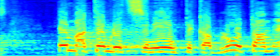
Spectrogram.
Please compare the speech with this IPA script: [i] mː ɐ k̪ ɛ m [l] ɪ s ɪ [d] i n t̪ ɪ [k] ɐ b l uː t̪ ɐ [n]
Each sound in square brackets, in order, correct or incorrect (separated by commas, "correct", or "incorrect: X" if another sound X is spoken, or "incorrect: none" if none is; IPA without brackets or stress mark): incorrect: ɪ, incorrect: ɾ, incorrect: n, correct, incorrect: m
